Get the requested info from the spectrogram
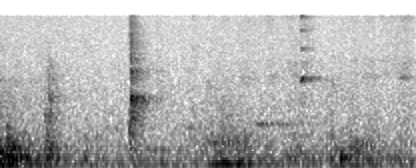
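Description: Near silence, with a few faint ticks of a marker writing on a whiteboard.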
